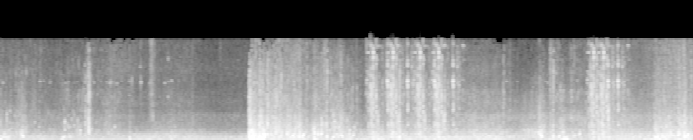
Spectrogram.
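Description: Footsteps crunch on dirt and stone.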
